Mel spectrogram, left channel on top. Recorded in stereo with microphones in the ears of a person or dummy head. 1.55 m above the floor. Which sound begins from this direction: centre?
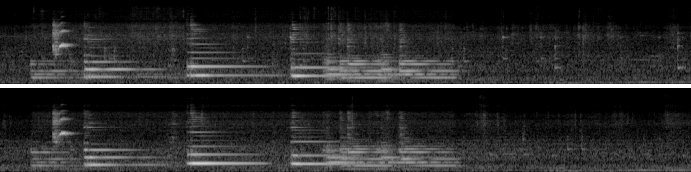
A guitar, at 0.3 s.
